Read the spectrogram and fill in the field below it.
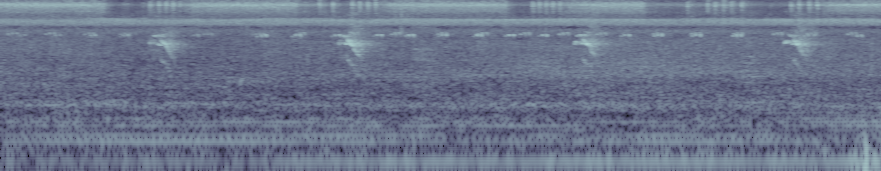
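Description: A steady, dense hum of honey bees fills the air around an open hive during an inspection, with a few brief high whistles rising over the continuous buzz.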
